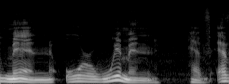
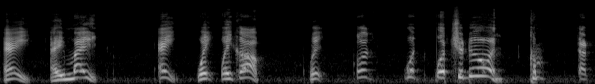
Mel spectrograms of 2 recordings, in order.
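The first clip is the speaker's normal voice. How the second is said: high, pushy voiced kangaroo; voicing a kangaroo; faster than usual. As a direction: nag the sleeper awake in a silly high voice. Voicing the kangaroo waking someone.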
